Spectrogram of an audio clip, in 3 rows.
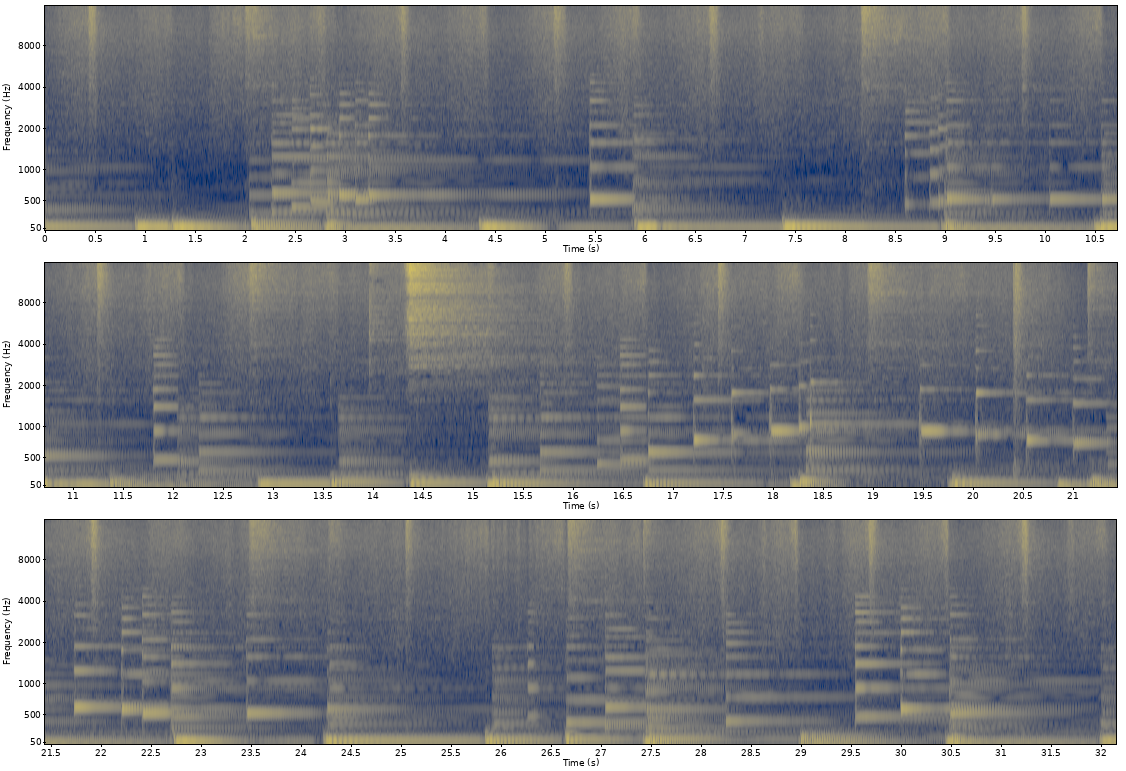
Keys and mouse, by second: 3.7 click, 5.4 r, 6.5 click, 6.8 right click, 7.0 click, 7.4 r, 8.1 click, 10.2 r, 11.0 click, 11.3 right click, 11.5 click, 12.6 click, 14.2 r, 15.2 click, 15.5 right click, 15.7 click, 22.1 click, 23.2 click, 23.4 middle click, 23.8 shift+middle click, 24.4 click, 25.4 click, 30.5 shift+middle click, 31.0 shift+middle click, 31.7 middle click.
